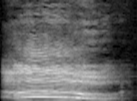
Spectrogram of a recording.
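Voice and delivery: loud surprised oh; excited shout. Real, not acted. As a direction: react loud to the move. Reacting to big move.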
